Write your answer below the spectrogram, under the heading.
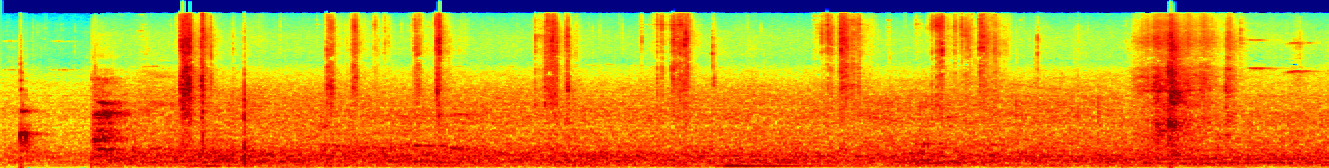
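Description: A knife and hands working onions on a plate: sharp, irregular clicks and knocks every second or so over a steady background hiss, with a longer scraping burst near the end.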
